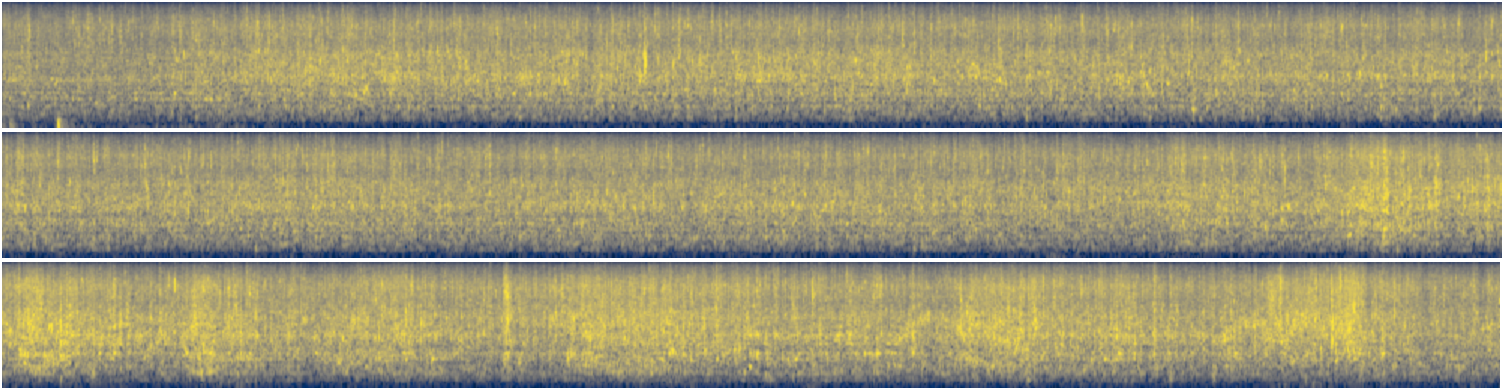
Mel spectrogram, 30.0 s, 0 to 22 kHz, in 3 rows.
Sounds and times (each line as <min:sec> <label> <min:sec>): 0:18.1 river flowing 0:29.9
